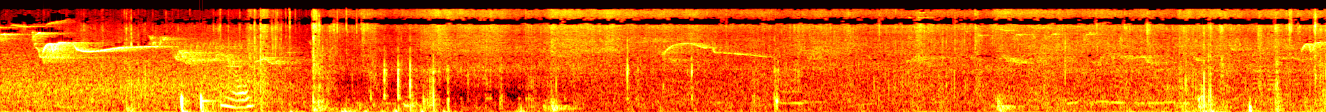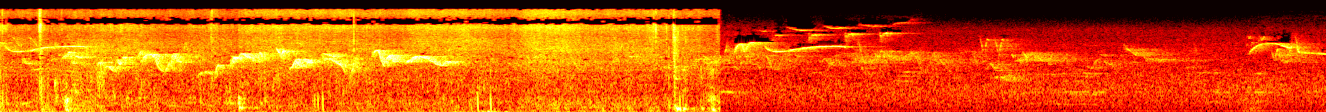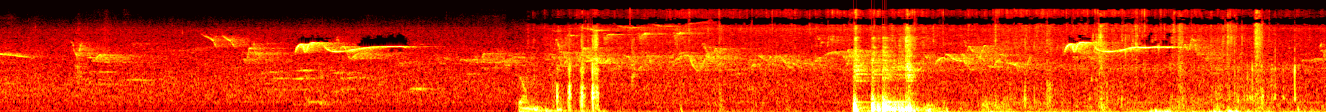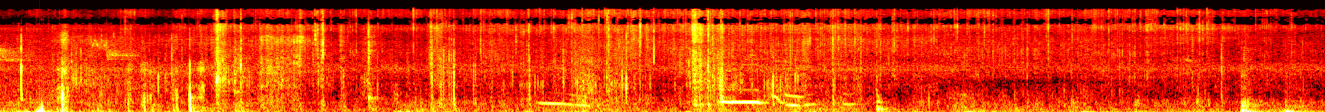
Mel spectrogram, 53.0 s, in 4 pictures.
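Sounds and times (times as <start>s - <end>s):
birds chirping and singing: 0.0s - 3.4s, 6.3s - 18.2s, 35.7s - 41.6s
steady hiss: 0.0s - 20.5s, 31.8s - 53.0s.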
